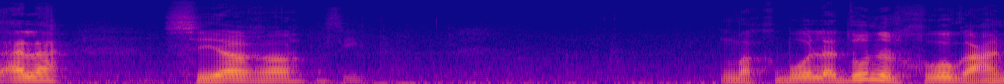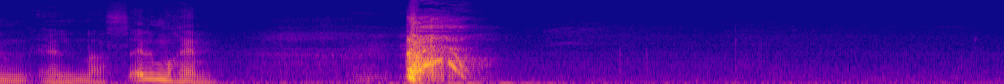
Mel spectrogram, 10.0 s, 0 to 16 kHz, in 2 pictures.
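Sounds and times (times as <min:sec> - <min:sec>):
man clearing his throat: 0:07.0 - 0:07.6.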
